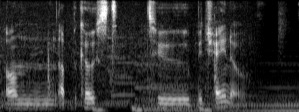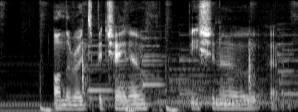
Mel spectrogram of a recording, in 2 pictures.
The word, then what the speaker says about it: Bicheno: time to check on how to actually pronounce where we are. In the seaside village of Bicheno. What is it? Bicheno. Bicheno. So Bicheno, apparently.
